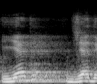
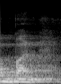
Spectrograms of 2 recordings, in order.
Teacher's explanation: य का ज और व का ब में परिवर्तन हो जाता है।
